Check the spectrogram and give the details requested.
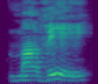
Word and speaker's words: Maavee: Maavee means my life in French. Ah, And okay. so not spelled this way we spell it, but said the way you would say it, Maavee.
